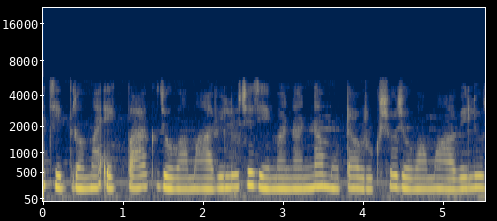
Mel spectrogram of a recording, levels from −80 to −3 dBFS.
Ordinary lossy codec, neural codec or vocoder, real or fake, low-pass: Opus, 64 kbps; none; real; 5.4 kHz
